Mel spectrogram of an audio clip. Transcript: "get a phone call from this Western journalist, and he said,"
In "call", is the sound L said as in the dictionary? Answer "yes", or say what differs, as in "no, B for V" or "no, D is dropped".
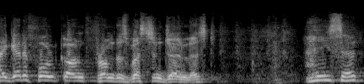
no, N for L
